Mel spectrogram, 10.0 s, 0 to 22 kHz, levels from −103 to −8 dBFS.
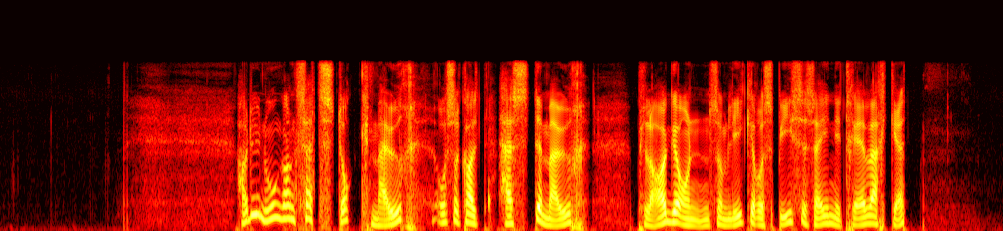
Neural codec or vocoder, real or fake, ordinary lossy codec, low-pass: none; real; none; 7.2 kHz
